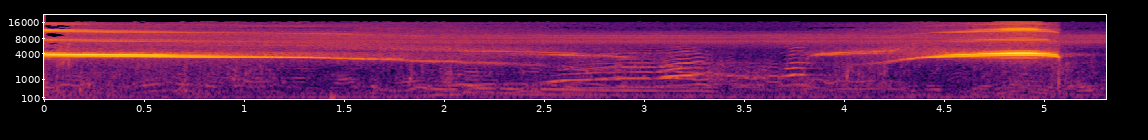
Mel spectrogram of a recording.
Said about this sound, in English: That's my bad oscillating whistle, so. It sounded great to me. Okay, thank you. They also use the same brand of whistle, the Fox 40 Classic. And I wanted to try it out, so I bought a Fox 40 Classic. It's a standard whistle.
